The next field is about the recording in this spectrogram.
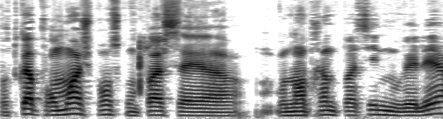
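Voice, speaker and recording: Talking at a very fast pace, a man uses ordinary pitch variation. The sound is dry and close with no echo, over a quiet background. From France, rural Deux-Sèvres. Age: 40s. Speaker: iOS software engineer. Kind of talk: casual interview chat. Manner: hesitant, many fillers and repetitions.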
